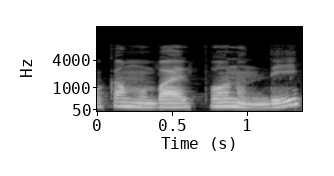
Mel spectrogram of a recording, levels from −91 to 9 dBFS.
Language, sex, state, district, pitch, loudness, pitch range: Telugu, male, Andhra Pradesh, Anantapur, 130 Hz, -17 LUFS, 125-140 Hz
